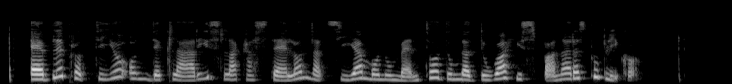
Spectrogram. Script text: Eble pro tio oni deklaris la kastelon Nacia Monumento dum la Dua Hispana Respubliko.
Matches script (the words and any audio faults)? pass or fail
pass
